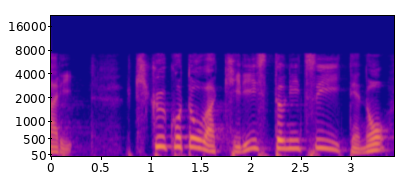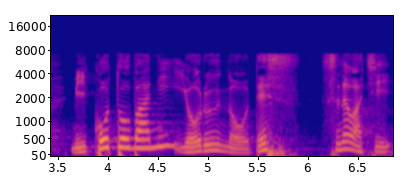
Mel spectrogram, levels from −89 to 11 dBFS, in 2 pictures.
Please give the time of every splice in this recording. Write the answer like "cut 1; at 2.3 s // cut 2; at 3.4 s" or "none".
none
